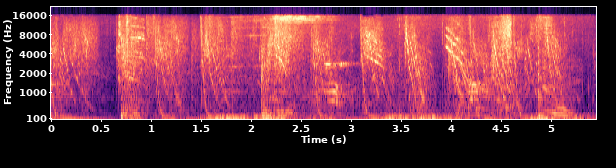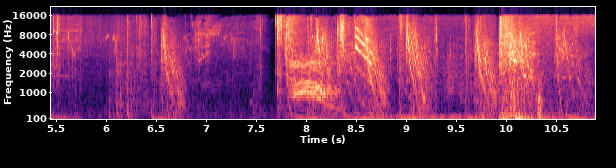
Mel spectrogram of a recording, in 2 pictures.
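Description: Energy blasters fire and zap in quick bursts.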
